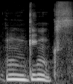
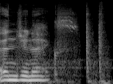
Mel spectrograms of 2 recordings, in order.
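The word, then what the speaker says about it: nginx: oh yeah I think I recently learned that that ginks is meant to be pronounced engine X but i' I've always said ginks cuz that's literally how it's spelled and it's what I'll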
